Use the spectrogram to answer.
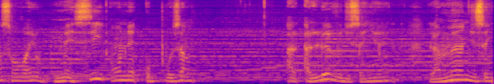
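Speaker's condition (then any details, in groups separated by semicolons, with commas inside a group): No condition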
